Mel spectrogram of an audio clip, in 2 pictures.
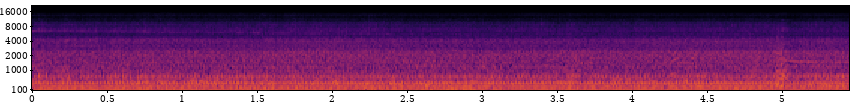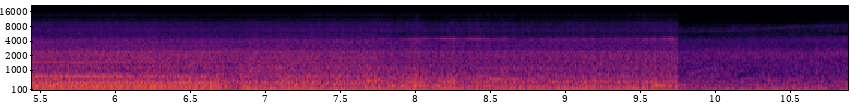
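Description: A tractor engine roars loudly at full power.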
